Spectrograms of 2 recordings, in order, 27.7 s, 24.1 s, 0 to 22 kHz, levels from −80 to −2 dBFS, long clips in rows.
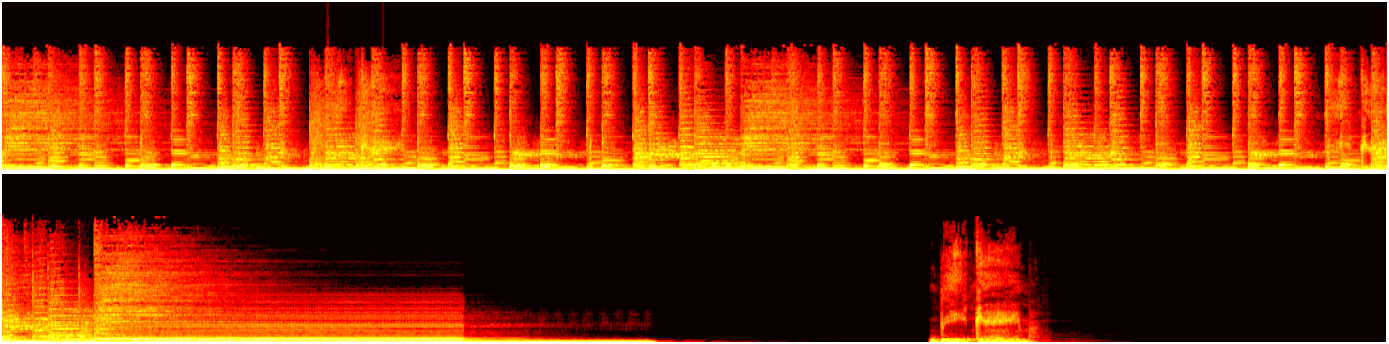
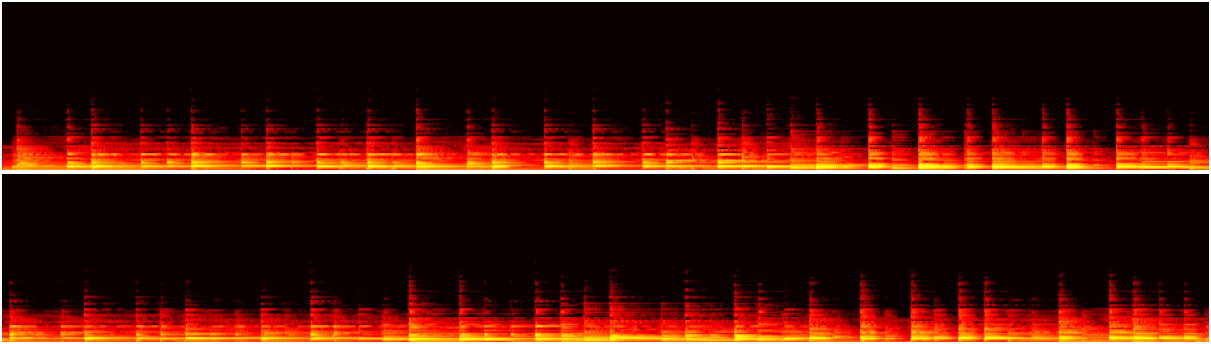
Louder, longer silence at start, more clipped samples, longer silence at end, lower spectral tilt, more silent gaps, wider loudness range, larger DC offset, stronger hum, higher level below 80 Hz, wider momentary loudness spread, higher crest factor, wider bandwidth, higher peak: first, -12 LUFS vs -25 LUFS; about the same, 0 s vs 0 s; neither; first, 3.5 s vs 0 s; about the same, -5.5 dB/octave vs -6 dB/octave; first, 22.79-23.00 s vs none; first, 12 LU vs 4 LU; neither; neither; first, -22 dBFS vs -64 dBFS; about the same, 6 LU vs 6 LU; second, 12 dB vs 20 dB; first, 17 kHz vs 8.4 kHz; first, 0 dBFS vs -6 dBFS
